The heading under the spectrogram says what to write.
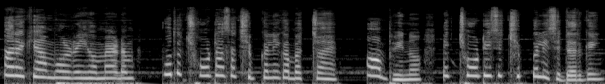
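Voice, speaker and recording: A woman's voice: sits high, lively intonation, normal speed, soft background music. A woman voicing a female bystander at a school who brushes off a teacher with mild mockery. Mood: dismissive. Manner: brushing off, mildly mocking.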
